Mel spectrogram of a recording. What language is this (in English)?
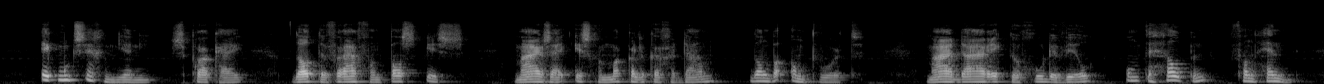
Dutch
